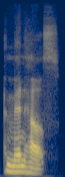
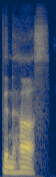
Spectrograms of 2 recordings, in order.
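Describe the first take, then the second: First: The second syllable sounds like 'house'. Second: The second syllable sounds like 'has'. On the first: The speaker calls it wrong. "not House. I don't know why people make that mistake" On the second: The speaker calls it right. "but it's Minhas"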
